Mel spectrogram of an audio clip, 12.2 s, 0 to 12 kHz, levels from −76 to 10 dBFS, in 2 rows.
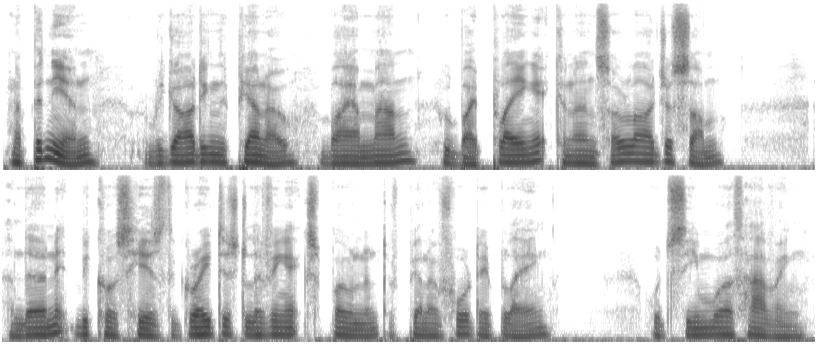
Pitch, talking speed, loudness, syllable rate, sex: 100 Hz, 170 wpm, -20 LUFS, 5.0 syllables/s, male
